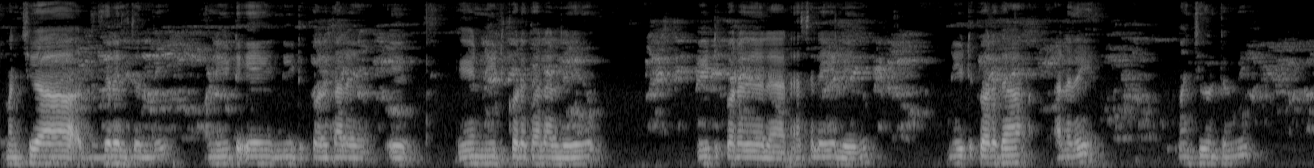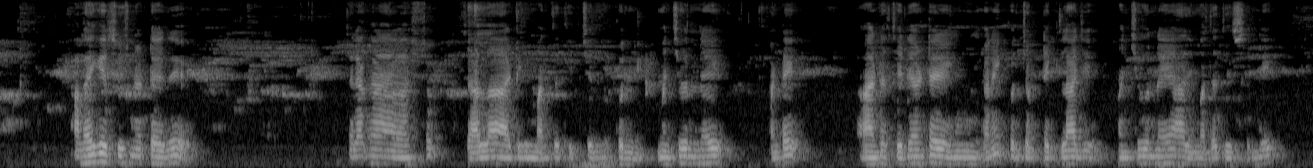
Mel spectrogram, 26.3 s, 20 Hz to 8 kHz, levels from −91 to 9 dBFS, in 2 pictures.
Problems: constant background noise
